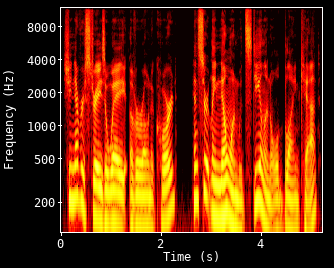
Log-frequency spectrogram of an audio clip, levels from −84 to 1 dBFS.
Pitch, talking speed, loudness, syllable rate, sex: 135 Hz, 205 wpm, -20 LUFS, 4.8 syllables/s, male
